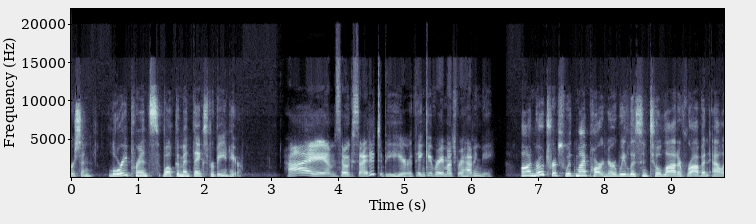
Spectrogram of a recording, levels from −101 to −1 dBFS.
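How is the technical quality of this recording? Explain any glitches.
No glitches can be heard in this recording; the signal stays technically intact throughout.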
